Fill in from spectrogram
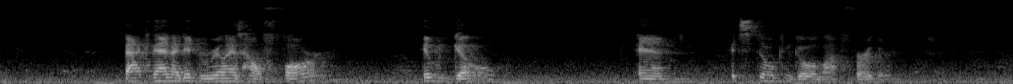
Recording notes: recorded at Days of the Dead Chicago on November 18, 2022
